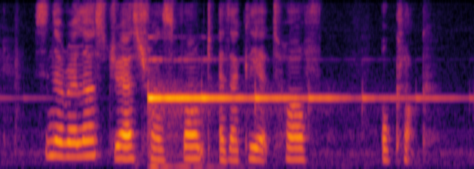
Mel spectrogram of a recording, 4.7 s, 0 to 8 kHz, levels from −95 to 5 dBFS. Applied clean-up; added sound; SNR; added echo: none; Piano; -1 dB; none.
